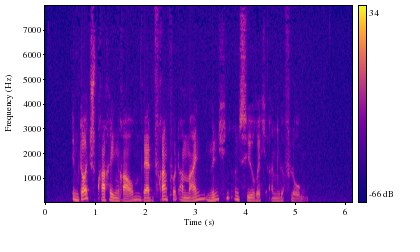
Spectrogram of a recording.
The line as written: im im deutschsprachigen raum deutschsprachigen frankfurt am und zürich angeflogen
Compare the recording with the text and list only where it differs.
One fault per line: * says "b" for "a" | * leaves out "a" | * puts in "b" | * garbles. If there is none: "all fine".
* leaves out "im"
* says "werden" for "deutschsprachigen"
* puts in "main münchen"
